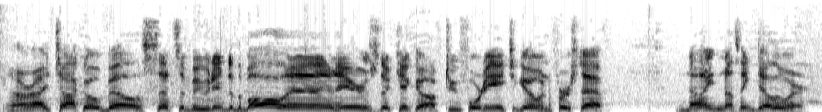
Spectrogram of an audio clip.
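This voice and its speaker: Streaming a football video game, a man with a fairly high, unhurried voice calls the action live, blending clipped, practiced announcer lines with casual, offhand comments. The sound is dull and lo-fi, with faint background noise.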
